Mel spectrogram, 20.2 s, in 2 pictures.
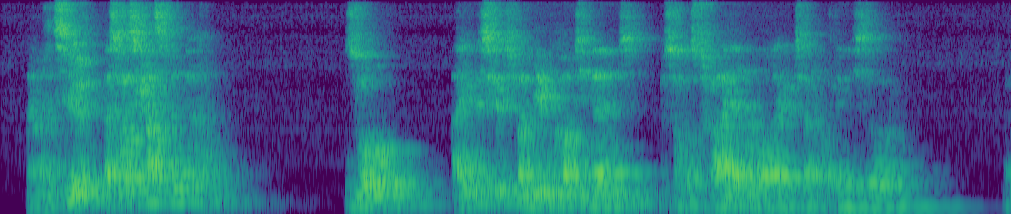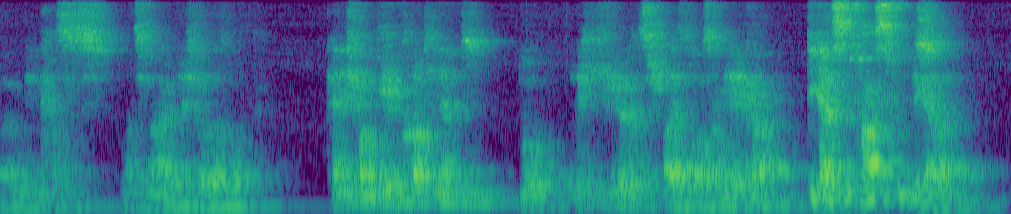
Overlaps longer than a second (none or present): none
